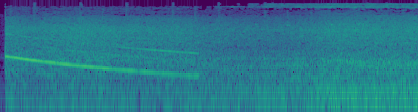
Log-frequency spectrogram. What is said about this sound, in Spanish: Blindados, camiones y militares saliendo de la ciudad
